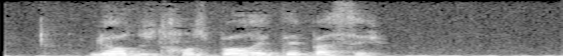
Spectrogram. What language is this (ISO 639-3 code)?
fra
